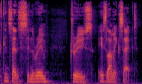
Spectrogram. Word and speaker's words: Druze: It's D-R-U... – As you did with pronunciation. – Pronunciation. It's D-R-U-Z-E. So it's either Druze or Druzy. – I don't know. I think I would have said Druze, but...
